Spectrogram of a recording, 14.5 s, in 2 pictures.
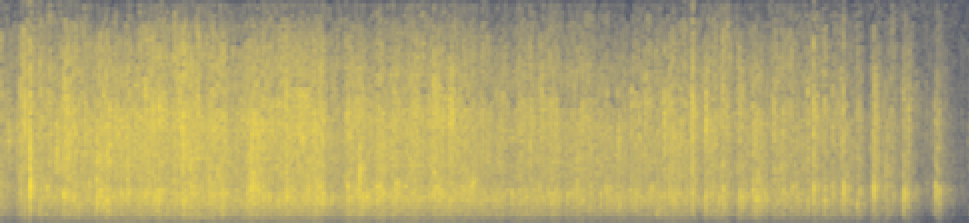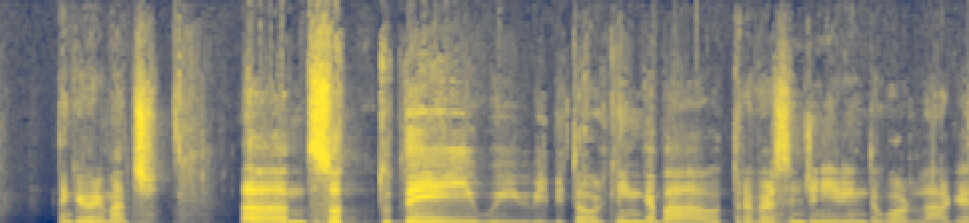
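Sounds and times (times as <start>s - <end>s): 
audience applause: 0.0s - 7.4s
speech: 7.7s - 8.5s, 9.1s - 14.5s.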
